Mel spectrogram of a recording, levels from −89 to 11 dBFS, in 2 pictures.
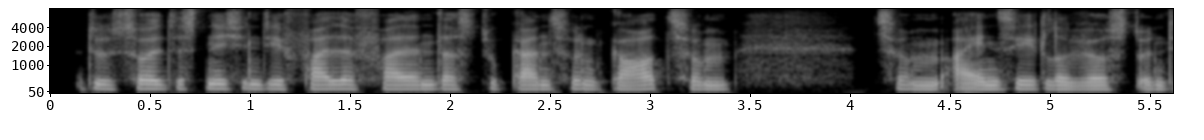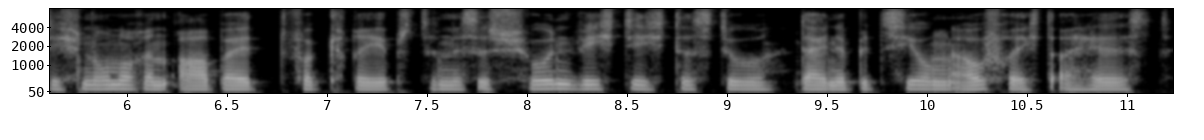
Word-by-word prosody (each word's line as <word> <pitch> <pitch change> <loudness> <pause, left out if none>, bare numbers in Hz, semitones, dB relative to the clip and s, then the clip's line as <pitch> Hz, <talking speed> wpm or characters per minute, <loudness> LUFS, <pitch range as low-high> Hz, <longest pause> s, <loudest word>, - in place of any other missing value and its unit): du 160 -3 -1
solltest 155 +1 +1
nicht 160 -1 +2
in 155 - +1
die 155 0 0
Falle 150 +1 +3
fallen, 145 0 +2
dass 150 -1 -1
du - - -9
ganz 145 +1 +1
und 145 -3 -2
gar 140 +3 +3
zum 140 0 -2 0.7
zum 135 -2 -2
Einsiedler 140 -1 +2
wirst 135 0 +1
und 135 - -1
dich 140 - -3
nur 150 0 +2
noch 150 -1 +2
in 140 - +1
Arbeit 130 0 +2
verkrebst. 135 -1 -3
Denn 140 -1 -2
es 140 - -2
ist - - -2
schon 155 +1 +2
wichtig, 150 -2 -1
dass 140 0 -4
du 135 -2 -1
deine 135 0 +2
Beziehungen 140 +1 0
aufrecht 135 -2 -1
erhältst. 130 0 -3
140 Hz, 180 wpm, -26 LUFS, 135-150 Hz, 0.7 s, Falle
